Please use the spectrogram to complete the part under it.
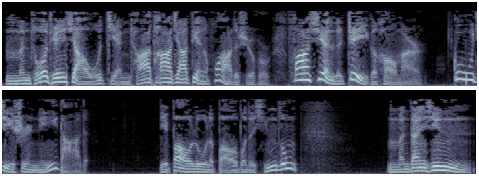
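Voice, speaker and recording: Man doing a calm, wry older policeman. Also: sits low, slow pace, husky, no echo, exaggerated voice. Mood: dry calm. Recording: dull lo-fi recording.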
